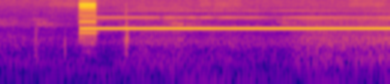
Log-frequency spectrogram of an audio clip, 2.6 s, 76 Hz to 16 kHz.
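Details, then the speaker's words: Locator buzzer on a homemade lightweight carbon-tube quadcopter (JJ1000 board): 1.7 g magnetic oscillator active buzzer, not piezo. A sharp, steady high-pitched beep cuts in and holds, loud and clean; normal buzzer beep. "Not piezo, this is actually a magnetic couplet oscillator plus active boozer."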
